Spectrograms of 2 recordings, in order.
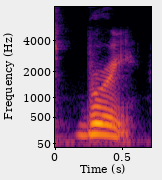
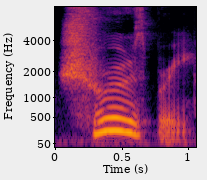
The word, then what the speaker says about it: Shrewsbury: for example number 19 shrewsbury shrewsbury so it's bree shrewsbury shrewsbury and number 20 we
